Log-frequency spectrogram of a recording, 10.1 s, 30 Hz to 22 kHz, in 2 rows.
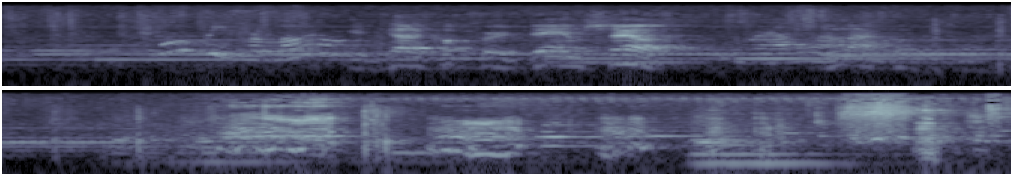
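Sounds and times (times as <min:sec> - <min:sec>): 
speech: 0:01.0 - 0:04.6, 0:06.0 - 0:09.0
dog grunting and whimpering: 0:06.1 - 0:09.9.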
